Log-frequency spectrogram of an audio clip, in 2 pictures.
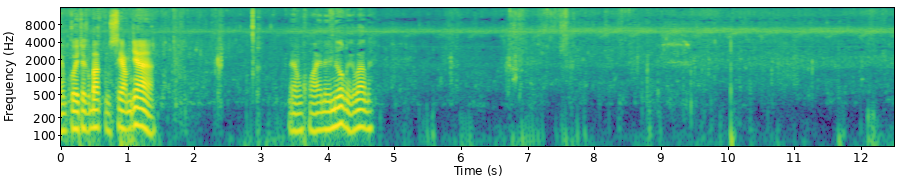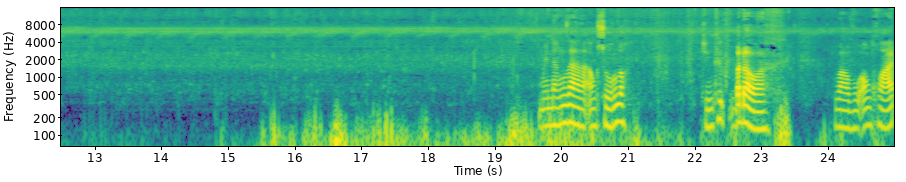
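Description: Shallow water trickles softly over stones.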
